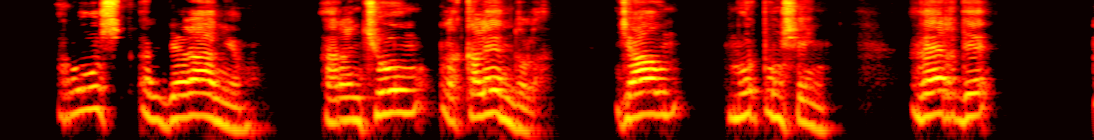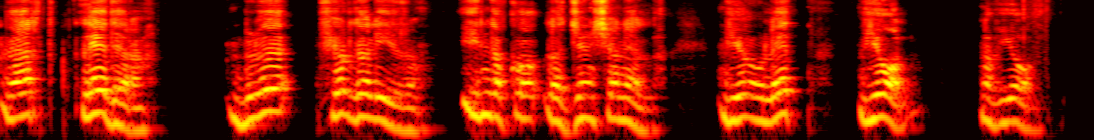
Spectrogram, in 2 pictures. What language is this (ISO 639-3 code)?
pms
